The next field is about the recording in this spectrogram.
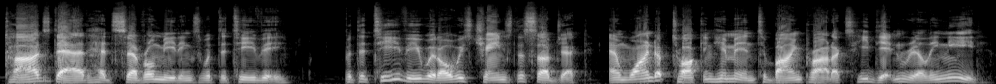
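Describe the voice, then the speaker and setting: Animated, bright-voiced man reading a storybook. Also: lowish voice, a little slow. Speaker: read-aloud host. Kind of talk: expressive children's picture book narration.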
